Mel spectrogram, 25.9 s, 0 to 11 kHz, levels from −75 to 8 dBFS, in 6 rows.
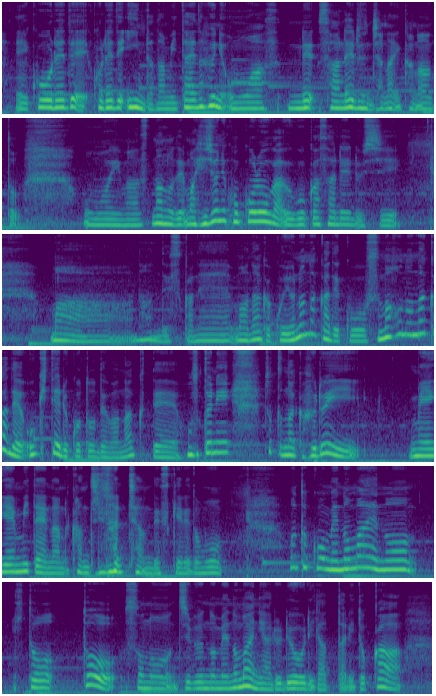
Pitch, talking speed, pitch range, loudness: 195 Hz, 365 characters per minute, 170-230 Hz, -21 LUFS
